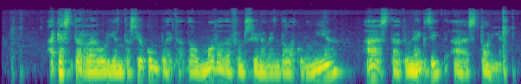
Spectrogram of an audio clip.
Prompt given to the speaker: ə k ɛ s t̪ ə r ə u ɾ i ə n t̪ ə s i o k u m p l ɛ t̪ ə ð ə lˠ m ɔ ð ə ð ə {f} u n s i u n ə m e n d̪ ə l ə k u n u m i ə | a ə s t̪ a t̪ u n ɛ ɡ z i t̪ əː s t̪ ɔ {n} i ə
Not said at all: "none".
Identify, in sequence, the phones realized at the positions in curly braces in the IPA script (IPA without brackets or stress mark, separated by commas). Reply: f, n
